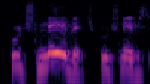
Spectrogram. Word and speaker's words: Buchnevich: I'm going to mess up the pronunciation, but is it Buchnevich? – Buchnevich.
